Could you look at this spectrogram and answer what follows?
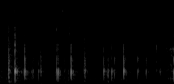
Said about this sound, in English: Shuffle the deck. In fact, should we shuffle it now? I'll shuffle the deck now and then we'll lay out the tarot spread.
